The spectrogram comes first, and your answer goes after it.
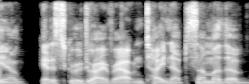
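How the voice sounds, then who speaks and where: At a fairly quick pace, a man with an American accent talks in an ordinary speaking voice, fairly low in pitch with ordinary pitch variation, against a quiet background. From Connecticut, USA. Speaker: drag performer and artist. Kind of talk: interview answer. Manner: casual, chatty.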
